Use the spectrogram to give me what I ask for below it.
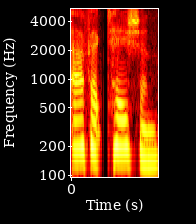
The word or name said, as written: affectation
